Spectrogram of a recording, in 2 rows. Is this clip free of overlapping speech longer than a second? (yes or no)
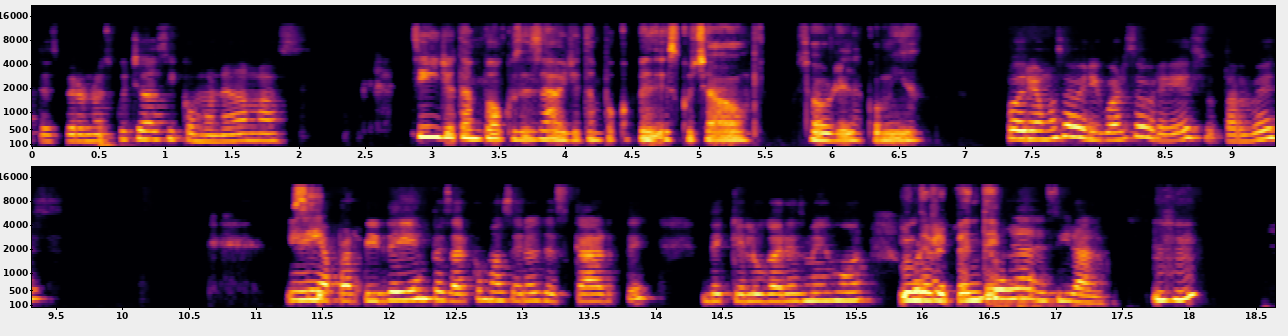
yes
